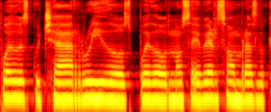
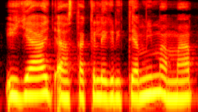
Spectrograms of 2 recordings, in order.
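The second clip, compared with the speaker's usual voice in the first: ordinary talk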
